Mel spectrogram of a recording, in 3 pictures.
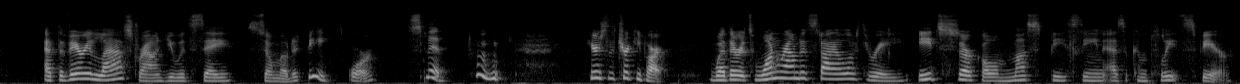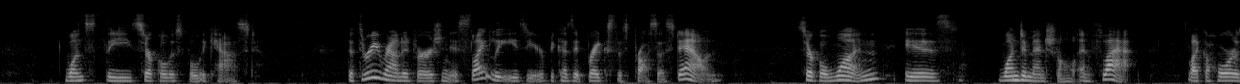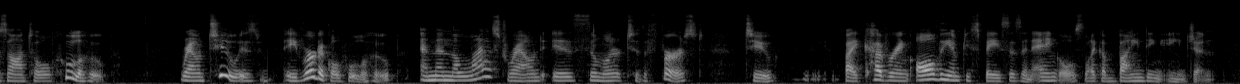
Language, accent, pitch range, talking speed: English, American, 165-220 Hz, 150 wpm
